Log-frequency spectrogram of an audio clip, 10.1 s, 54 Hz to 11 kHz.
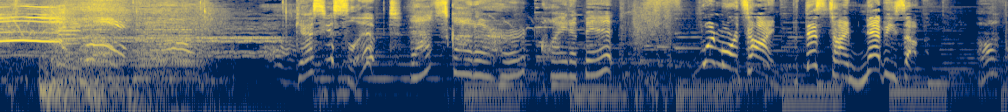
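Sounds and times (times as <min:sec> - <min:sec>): cartoon characters screaming: 0:00.0 - 0:03.0
background music: 0:00.0 - 0:10.0.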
